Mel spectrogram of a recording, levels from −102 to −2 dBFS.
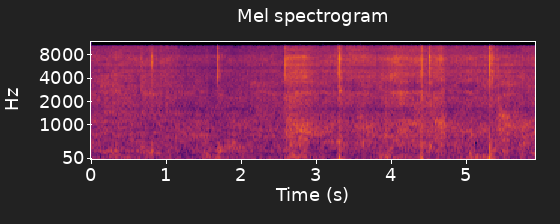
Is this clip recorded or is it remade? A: remade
